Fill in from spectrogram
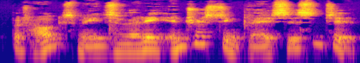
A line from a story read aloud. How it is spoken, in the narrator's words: Hermione pressed on eagerly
